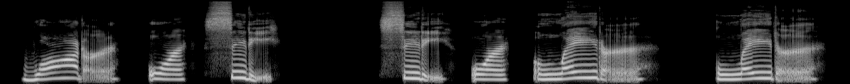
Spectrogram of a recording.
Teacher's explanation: In English, we call it flap T. When T is between two vowels, we pronounce it as flap T.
